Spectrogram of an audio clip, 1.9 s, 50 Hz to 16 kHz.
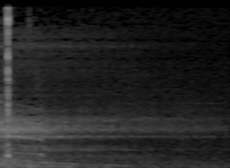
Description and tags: This is the sound of an old MSI computer shutting down. This sound has been recorded with an iPhone4s and edited with gold wave.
